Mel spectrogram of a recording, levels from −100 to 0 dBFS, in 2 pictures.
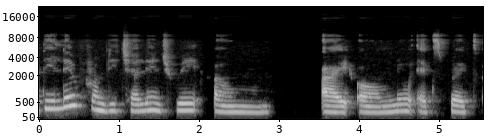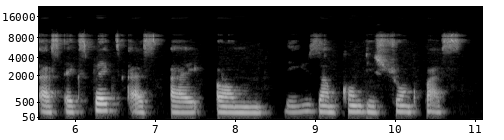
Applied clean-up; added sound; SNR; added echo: none; none; none; none.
